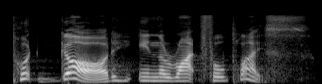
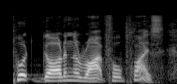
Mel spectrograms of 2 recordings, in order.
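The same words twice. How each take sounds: First: "God" drawn out, the whole phrase slow; slow stress on God. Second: Said in the usual way. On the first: Real, not acted. Preacher exhorting the congregation, slow with "God" stretched out. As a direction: lean long on "God", taking the phrase slowly. Preacher repeats his exhortation slowly, then quicker.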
